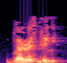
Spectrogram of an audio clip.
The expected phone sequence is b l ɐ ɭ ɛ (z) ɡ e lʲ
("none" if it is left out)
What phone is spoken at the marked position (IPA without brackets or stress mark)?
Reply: z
